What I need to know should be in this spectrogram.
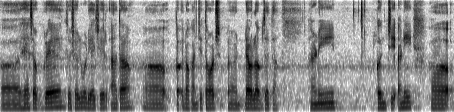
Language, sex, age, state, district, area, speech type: Goan Konkani, male, 18-30, Goa, Tiswadi, rural, spontaneous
